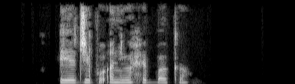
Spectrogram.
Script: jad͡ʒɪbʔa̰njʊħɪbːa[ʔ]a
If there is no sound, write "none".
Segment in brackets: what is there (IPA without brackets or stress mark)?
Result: k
